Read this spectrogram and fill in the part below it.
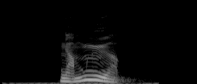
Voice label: "หงำเหงือก", ภาษาโคราช; แก่ชราจนฟันหลุดเหลือแต่เหงือก แก่มากจนเลอะเลือน

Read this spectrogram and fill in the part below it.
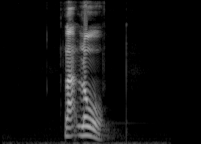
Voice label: "ล่ะโลก", ภาษาโคราช; โคลน ตม ขี่ล่ะโลก ก็พูด

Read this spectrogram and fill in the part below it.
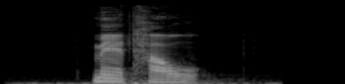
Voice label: "แม่เถ่า", ภาษาโคราช; แม่ยาย ยายทวด แม่ของยาย

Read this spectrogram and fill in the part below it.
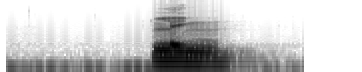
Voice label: "เหล่ง", ภาษาโคราช; ไม่ได้ระดับ ไม่ตรง (ศัพท์ช่าง)

